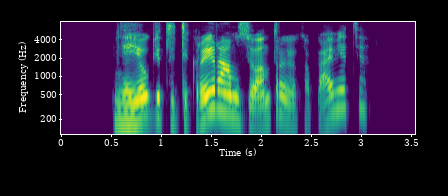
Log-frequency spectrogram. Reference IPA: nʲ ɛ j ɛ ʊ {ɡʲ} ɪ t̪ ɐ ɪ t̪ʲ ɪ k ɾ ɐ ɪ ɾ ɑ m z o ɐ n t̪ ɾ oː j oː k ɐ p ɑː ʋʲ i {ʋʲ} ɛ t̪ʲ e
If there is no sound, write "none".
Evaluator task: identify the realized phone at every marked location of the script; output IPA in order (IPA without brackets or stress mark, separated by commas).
ɡʲ, none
